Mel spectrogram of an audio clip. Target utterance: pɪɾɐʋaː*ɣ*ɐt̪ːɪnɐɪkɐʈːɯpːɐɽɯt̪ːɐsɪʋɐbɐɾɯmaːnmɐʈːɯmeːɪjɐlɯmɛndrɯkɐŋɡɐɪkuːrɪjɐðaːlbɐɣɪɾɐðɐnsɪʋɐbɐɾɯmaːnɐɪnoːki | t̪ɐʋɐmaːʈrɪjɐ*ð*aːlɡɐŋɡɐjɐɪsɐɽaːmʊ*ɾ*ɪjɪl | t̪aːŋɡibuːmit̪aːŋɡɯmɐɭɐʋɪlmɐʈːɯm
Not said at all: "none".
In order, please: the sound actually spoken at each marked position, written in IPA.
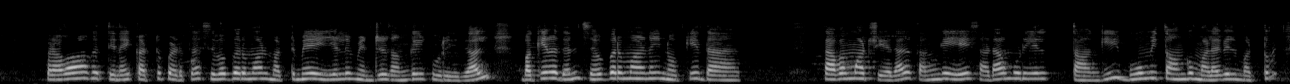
ɣ, ð, ɽ

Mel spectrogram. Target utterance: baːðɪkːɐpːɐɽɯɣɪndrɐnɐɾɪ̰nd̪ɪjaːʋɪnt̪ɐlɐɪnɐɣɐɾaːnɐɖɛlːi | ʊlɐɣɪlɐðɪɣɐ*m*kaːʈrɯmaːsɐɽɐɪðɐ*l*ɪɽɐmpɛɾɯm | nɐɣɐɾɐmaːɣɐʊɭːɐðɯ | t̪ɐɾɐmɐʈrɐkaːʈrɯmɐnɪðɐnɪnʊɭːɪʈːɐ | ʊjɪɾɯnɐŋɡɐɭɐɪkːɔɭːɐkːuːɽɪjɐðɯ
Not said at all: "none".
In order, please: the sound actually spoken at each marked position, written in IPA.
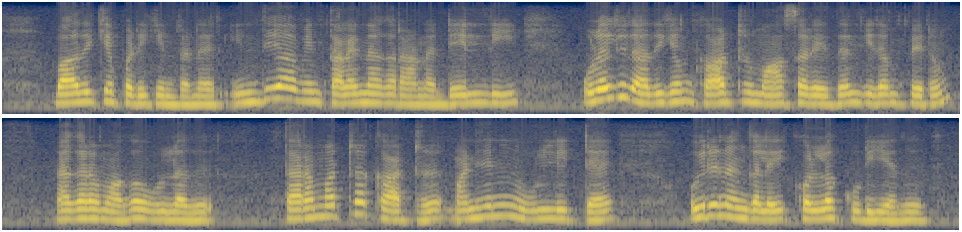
m, l

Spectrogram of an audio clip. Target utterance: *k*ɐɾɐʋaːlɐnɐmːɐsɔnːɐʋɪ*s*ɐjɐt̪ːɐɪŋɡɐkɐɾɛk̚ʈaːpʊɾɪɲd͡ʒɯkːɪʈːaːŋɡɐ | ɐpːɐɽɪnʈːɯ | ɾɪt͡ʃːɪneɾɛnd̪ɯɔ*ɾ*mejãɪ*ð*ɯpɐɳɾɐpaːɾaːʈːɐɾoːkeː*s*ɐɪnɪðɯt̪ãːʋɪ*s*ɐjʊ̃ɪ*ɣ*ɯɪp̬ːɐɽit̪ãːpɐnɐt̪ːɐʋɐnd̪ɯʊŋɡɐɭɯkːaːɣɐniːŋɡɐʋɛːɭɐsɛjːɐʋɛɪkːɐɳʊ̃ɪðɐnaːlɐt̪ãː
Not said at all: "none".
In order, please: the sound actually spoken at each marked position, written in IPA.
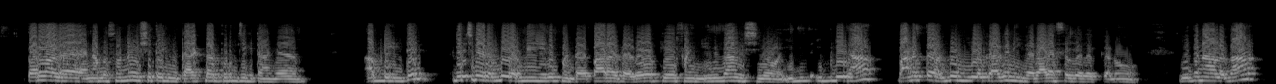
p, ʂ, ɾ, ð, f, ʂ, ð

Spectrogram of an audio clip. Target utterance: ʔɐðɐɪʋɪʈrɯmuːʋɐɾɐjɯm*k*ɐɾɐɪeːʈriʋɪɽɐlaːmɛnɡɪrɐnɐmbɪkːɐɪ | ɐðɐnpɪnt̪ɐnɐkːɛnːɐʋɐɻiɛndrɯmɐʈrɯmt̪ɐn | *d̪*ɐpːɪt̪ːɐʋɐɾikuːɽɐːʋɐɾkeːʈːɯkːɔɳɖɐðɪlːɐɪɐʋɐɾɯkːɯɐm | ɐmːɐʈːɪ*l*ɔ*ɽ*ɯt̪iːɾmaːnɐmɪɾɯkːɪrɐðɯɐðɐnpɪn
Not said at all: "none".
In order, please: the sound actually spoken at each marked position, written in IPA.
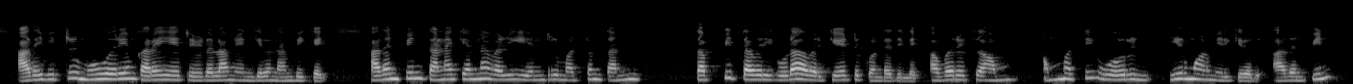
k, t̪, l, ɾ

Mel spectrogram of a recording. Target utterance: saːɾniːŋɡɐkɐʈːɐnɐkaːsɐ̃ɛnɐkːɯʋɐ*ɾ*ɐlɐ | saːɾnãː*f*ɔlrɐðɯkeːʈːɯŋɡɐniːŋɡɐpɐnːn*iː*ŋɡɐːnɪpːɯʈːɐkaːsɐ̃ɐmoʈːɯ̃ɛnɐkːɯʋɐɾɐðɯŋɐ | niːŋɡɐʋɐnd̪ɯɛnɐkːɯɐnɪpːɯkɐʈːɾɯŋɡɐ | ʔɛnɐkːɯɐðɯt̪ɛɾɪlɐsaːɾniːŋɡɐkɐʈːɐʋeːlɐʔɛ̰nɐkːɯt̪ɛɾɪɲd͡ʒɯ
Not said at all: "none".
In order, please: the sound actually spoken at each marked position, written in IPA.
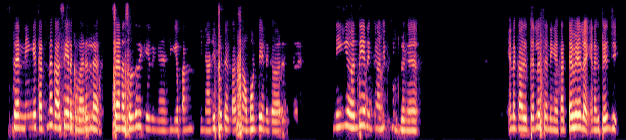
ɾ, s, iː

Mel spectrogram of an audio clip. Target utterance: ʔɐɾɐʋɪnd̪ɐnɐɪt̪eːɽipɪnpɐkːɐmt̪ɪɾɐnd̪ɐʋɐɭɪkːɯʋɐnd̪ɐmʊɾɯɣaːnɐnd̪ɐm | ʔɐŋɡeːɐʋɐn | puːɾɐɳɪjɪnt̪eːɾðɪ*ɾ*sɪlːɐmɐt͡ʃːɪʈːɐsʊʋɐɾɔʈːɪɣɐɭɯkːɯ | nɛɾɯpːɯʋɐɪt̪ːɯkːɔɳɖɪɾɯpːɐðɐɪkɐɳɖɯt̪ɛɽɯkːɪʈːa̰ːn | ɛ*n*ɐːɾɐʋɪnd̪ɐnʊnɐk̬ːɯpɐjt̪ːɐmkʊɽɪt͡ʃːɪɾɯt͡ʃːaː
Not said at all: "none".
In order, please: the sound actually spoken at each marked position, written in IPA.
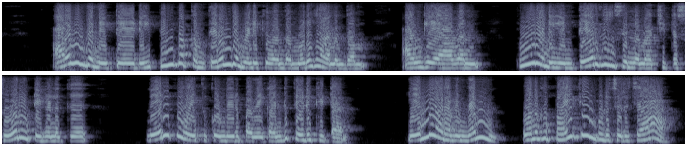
l, nː

